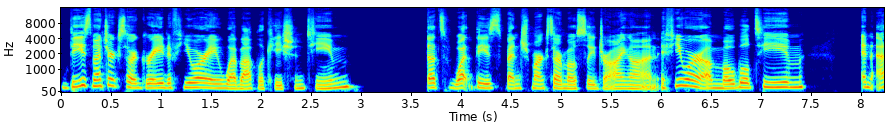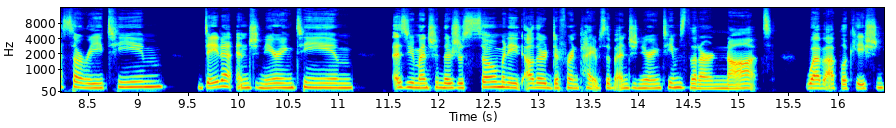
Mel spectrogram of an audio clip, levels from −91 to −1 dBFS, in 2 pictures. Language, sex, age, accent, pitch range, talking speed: English, female, 20-39, American, 180-220 Hz, 180 wpm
